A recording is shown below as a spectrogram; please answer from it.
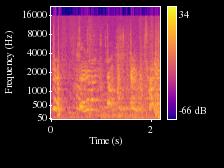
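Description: A man's frustrated outburst in Korean, an agitated raised voice cursing and pleading with an old man.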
